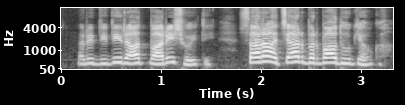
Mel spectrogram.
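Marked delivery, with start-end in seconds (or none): none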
